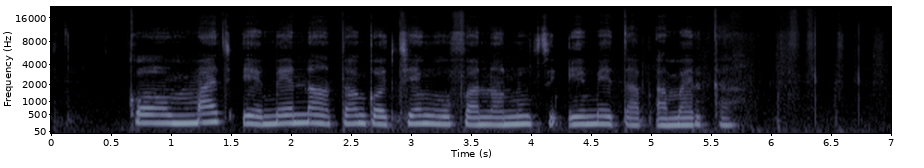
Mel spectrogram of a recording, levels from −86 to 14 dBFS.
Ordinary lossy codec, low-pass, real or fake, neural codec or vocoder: none; none; fake; codec, 44.1 kHz, 7.8 kbps, Pupu-Codec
